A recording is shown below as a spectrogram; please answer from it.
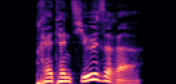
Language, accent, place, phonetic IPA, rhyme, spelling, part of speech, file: German, Germany, Berlin, [pʁɛtɛnˈt͡si̯øːzəʁɐ], -øːzəʁɐ, prätentiöserer, adjective, De-prätentiöserer.ogg
- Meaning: inflection of prätentiös: 1. strong/mixed nominative masculine singular comparative degree 2. strong genitive/dative feminine singular comparative degree 3. strong genitive plural comparative degree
